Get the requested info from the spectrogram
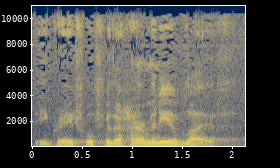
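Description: Guy doing guided prayer meditation, soft dark tone, measured w long pauses, lots of reverb. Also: medium pitch. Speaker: meditation leader. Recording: reverberant hall sound.

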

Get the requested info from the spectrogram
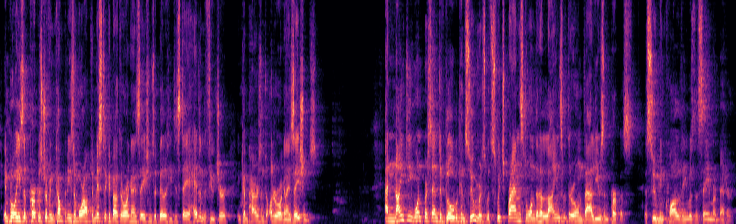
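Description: A middle-aged man giving a conference keynote, earnest and measured, with self-deprecating asides. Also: on the high side, fairly even intonation. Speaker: keynote speaker. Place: large event hall with an audience. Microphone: handheld microphone at a lectern. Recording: echoey hall.

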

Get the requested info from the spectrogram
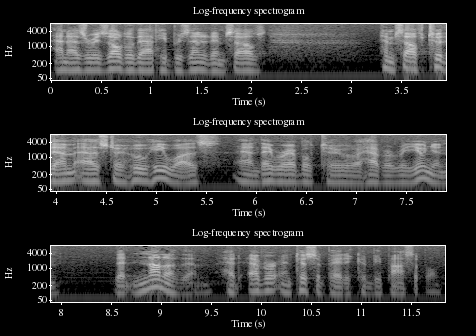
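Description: A man's voice: fairly low pitch, normal speed, a bit bright. An older American man preaching a sermon in a church, earnest and questioning, with hesitant fillers and restarts. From United States. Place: church sanctuary, indoors.

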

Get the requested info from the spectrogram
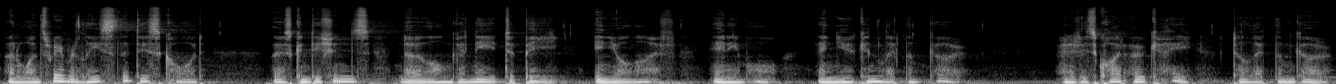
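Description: A man softly narrating a hypnotic guided meditation in a soothing, deliberate way, with breathy phrases and long pauses. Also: lowish voice, fairly even intonation. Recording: long reverb, music bed underneath. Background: music.

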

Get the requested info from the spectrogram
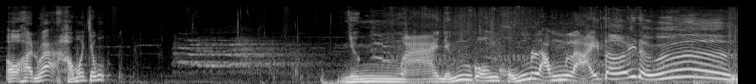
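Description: A young man with a Southern Vietnamese accent hosting a reaction video with excited, exclamatory commentary. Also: sits high, slow pace, pauses often. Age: young adult. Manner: exclamatory, animated. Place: indoor room, gaming setup. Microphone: close desk microphone. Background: music and cartoon soundtrack.

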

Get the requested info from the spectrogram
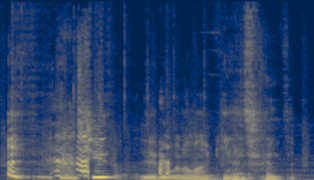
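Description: Excitable man gaming, swinging pitch. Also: creaky, over music. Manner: excitable, repeats phrases rapidly. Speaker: gamer playing a roleplay game with a friend. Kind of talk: excited casual gaming chat.

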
